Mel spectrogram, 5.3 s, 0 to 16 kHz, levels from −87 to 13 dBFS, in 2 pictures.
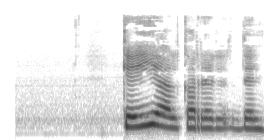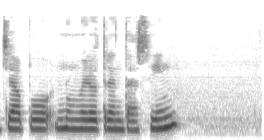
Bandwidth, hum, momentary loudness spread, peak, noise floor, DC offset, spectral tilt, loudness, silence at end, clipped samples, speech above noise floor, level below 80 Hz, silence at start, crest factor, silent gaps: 11.5 kHz; none; 10 LU; -4 dBFS; -60 dBFS; under 0.1%; -5 dB/octave; -22 LUFS; 0.85 s; under 0.1%; 39 dB; -78 dBFS; 1.25 s; 18 dB; none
